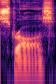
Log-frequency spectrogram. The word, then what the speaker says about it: Strauss: It's spelled like Strauss, but he pronounces it Strauss.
